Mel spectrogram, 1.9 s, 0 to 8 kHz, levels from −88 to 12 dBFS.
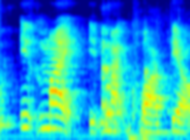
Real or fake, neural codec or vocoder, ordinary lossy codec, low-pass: real; none; none; none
